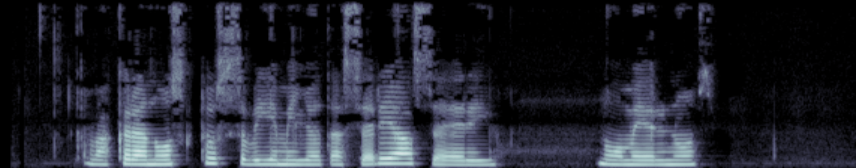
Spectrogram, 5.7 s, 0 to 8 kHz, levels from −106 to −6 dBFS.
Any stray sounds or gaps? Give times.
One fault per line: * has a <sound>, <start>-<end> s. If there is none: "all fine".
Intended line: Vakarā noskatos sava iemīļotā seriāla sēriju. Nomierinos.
all fine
